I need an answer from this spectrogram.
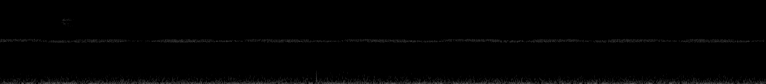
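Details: In a night garden among yellow daisies, crickets keep up an even, piercing high-pitched trill, with one faint brief hiss near the start and low background murmur.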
